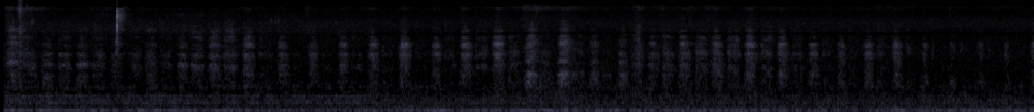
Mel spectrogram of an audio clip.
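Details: Siamese cat (Felis catus), dog-like panting.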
